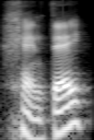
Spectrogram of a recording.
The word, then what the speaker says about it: gente: Some examples of a soft G are gente, alergia, and gimnasio.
